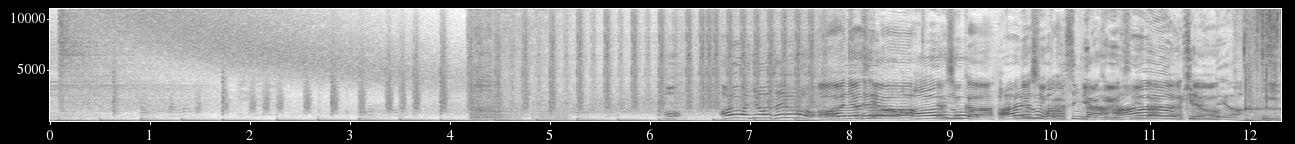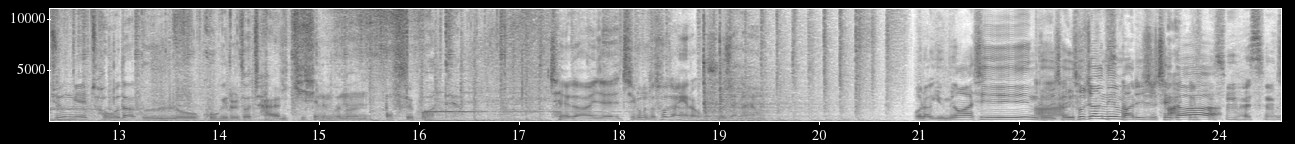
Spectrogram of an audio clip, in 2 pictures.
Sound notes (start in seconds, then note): 4.2 creak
